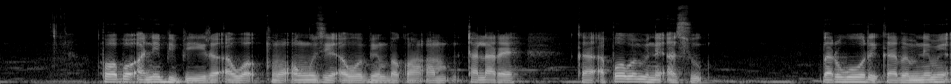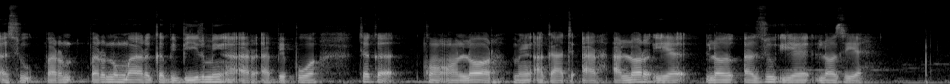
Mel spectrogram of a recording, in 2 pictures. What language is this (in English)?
Southern Dagaare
